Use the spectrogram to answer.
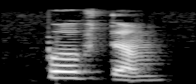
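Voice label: "пӧвтӧм", Komi, female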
